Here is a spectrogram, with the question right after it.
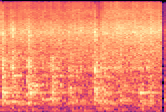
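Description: Onion frying in hot oil for dhaba-style whole masoor dal, a loud, dense, continuous sizzle heard up close, with a brief dip just before the end and no talking.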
